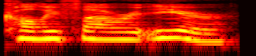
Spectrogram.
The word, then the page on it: cauliflower ear: American English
